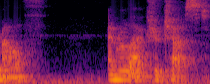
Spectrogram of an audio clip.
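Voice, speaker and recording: With an American accent, a woman speaks in a calm, gentle tone at a fairly low pitch over noticeable background noise. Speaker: yoga teacher. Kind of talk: guided meditation and yoga instruction. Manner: calm, gentle, instructive.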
